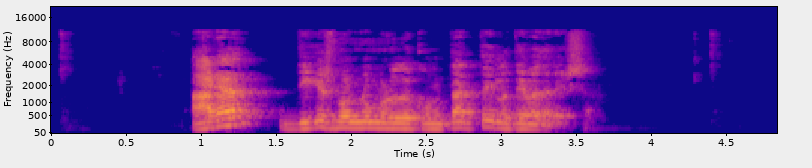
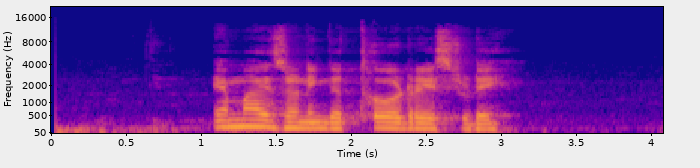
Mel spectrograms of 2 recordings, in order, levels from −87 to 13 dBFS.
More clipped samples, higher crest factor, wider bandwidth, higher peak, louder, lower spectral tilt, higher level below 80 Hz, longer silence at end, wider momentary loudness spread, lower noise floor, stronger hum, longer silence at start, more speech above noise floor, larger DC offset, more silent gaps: neither; first, 22 dB vs 16 dB; about the same, 11.5 kHz vs 12.5 kHz; about the same, -2 dBFS vs -2 dBFS; second, -21 LUFS vs -16 LUFS; second, -4.5 dB/octave vs -6 dB/octave; second, -66 dBFS vs -44 dBFS; first, 1.25 s vs 1.05 s; first, 15 LU vs 11 LU; first, -86 dBFS vs -57 dBFS; neither; first, 0.95 s vs 0 s; first, 65 dB vs 42 dB; neither; neither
